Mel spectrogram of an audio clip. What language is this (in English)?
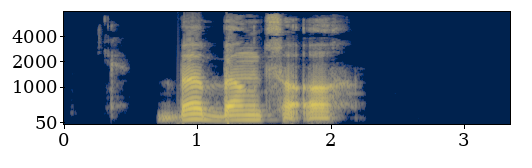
Ghomala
